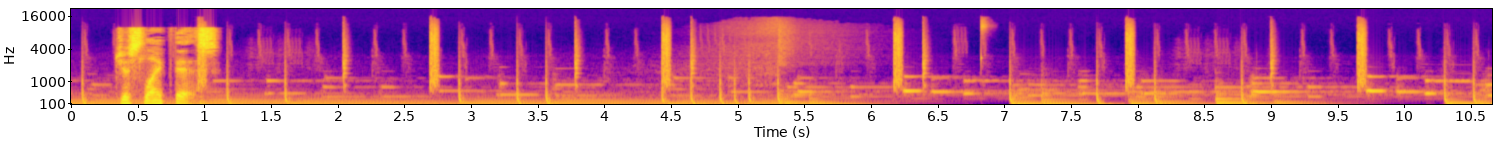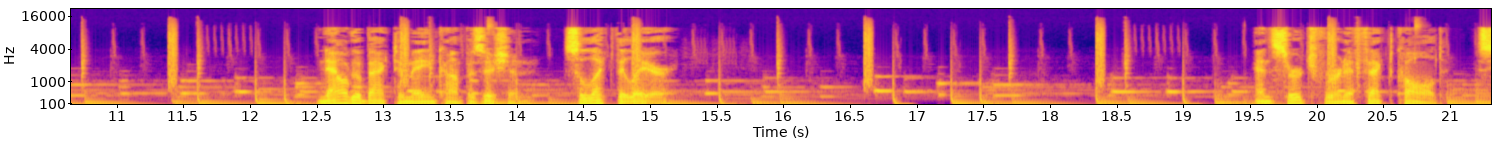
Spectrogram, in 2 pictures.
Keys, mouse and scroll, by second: 0.5-1.3 scroll down 1, 1.3-1.9 scroll up 1, 1.9-3.4 scroll down 1, 3.4-4.6 drag, 8.7 click, 14.0 click, 16.2-16.7 scroll down 1, 16.7-18.1 scroll up 1, 18.1 click, 20.7 c, 20.9 c.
